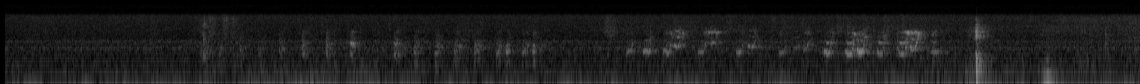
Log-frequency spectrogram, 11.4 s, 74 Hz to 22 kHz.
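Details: Female Abyssinian guinea pig named Moru-chan, born 29 November 2017 and kept in an apartment, runs flat out to her owner hoping for vegetables. Soft pattering footsteps carry through, followed by a cluster of short tonal squeaks and one sharp knock.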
